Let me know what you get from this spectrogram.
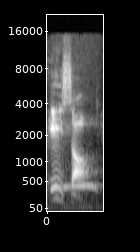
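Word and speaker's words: عيسى: You got Jacob and Esau. Esau in Arabic is pronounced Esa.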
